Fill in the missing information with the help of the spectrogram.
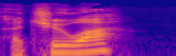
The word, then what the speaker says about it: Achiuwa: Anfernee Penny Hardaway has struck again, struck gold, a five-star recruit, Precious Achiuwa. I believe that's how you say it, Achiuwa.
